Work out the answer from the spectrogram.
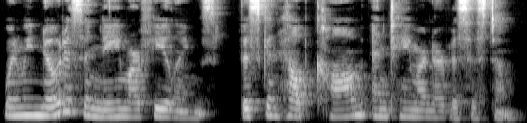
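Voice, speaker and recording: A slightly low-voiced woman runs a guided meditation. She keeps things slow and soft, offering soothing instructions and letting calm pauses settle between them.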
